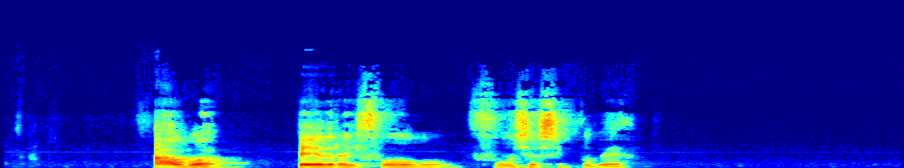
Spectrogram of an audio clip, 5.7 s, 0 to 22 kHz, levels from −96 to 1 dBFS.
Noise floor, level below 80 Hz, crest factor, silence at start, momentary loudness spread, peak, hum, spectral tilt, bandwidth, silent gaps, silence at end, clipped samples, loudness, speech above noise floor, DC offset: -77 dBFS; -70 dBFS; 20 dB; 0.95 s; 16 LU; -2 dBFS; none; -2.5 dB/octave; 11 kHz; none; 1.75 s; under 0.1%; -18 LUFS; 59 dB; under 0.1%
